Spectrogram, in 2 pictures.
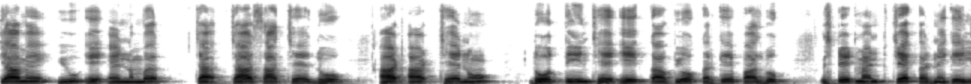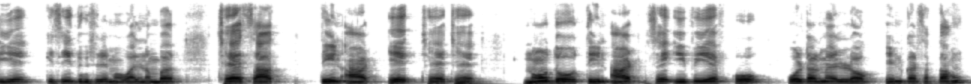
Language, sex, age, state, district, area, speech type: Hindi, male, 45-60, Madhya Pradesh, Gwalior, urban, read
